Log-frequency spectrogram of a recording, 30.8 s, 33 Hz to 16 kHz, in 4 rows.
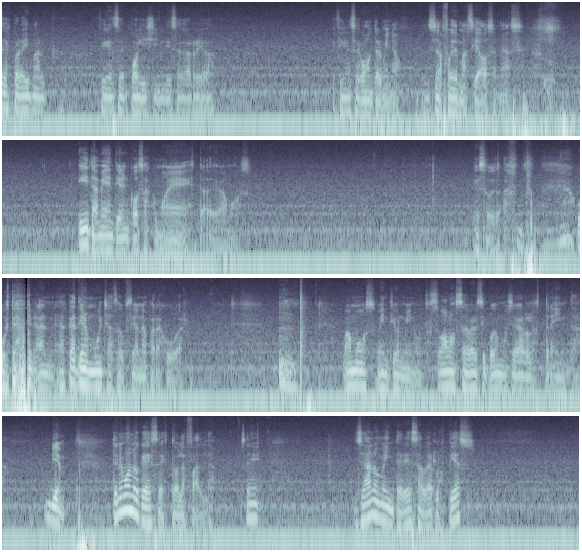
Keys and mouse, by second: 6.1 ctrl+z, 9.3-13.1 drag, 14.4-30.8 drag.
